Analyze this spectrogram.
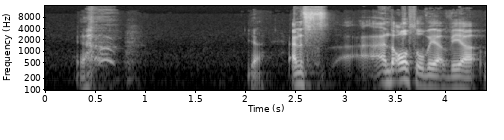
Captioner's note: laughing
